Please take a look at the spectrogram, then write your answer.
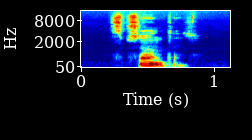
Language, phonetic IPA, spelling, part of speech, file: Polish, [ˈspʃɔ̃ntat͡ɕ], sprzątać, verb, LL-Q809 (pol)-sprzątać.wav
